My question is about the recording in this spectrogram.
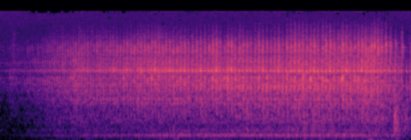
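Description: Small car's engine running as the taxi drives up a dirt track and pulls in, growing louder over the first two seconds, with a steady high whine over it; the sound cuts off abruptly at the end.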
